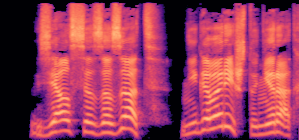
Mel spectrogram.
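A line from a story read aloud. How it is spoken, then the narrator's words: Chuckling. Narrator (Russian): хохотнул Михаил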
